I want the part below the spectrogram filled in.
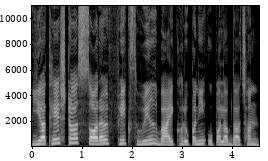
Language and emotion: Nepali, neutral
